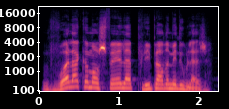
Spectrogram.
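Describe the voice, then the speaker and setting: Informal, higher-voiced man vlogging over music. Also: big pitch swings, brisk, fairly bright tone, no echo. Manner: self-deprecating, informal. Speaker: amateur voice dubber and channel creator. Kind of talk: casual vlog narration.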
